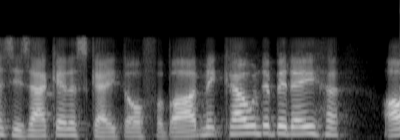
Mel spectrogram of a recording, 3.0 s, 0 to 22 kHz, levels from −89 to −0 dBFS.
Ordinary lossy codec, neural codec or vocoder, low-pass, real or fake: none; codec, 16 kHz, 0.2 kbps, FocalCodec; 7.2 kHz; fake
